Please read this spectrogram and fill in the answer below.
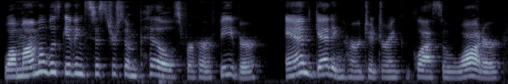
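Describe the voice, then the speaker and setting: A woman's voice: medium pitch, lively intonation, a little fast. Woman reading a children's story aloud. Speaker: storybook reader.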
